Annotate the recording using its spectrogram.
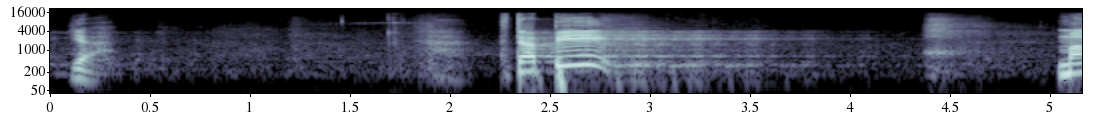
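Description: A young man speaks with emphasis into a microphone.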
